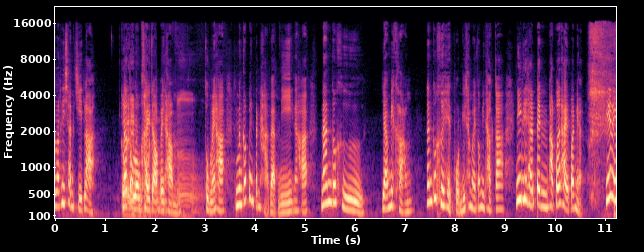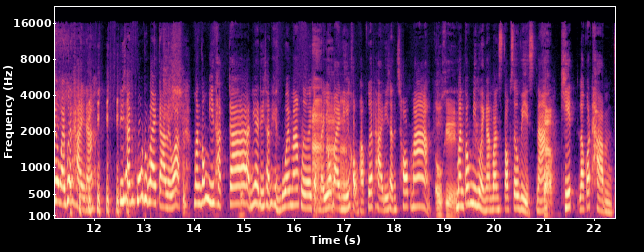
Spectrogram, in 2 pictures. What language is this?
Thai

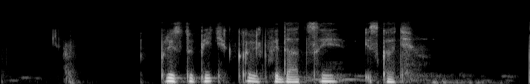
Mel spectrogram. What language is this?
Russian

